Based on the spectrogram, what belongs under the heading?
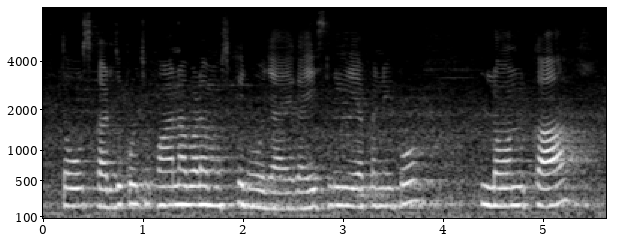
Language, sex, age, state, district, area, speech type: Hindi, female, 45-60, Madhya Pradesh, Hoshangabad, urban, spontaneous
